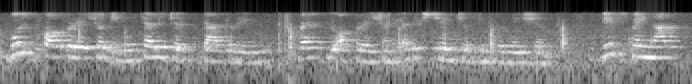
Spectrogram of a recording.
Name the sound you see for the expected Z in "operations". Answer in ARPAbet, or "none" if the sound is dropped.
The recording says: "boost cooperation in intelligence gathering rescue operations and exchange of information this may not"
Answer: none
